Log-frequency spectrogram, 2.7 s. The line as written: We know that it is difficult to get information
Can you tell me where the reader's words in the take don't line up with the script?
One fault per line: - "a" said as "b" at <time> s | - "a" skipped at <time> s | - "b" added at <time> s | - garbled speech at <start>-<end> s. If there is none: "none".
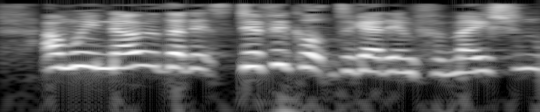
none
